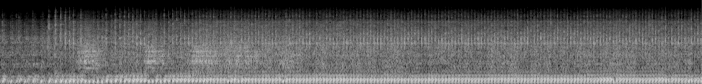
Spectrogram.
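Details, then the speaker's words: REO Trikeabout single-cylinder engine, no muffler yet, running again after refuelling (rough running was an empty gas tank), before setting RPM with a tachometer: steady, even beat at constant speed with no misses or surging; normal running. "So I put some gas in it, and there we are going again."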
